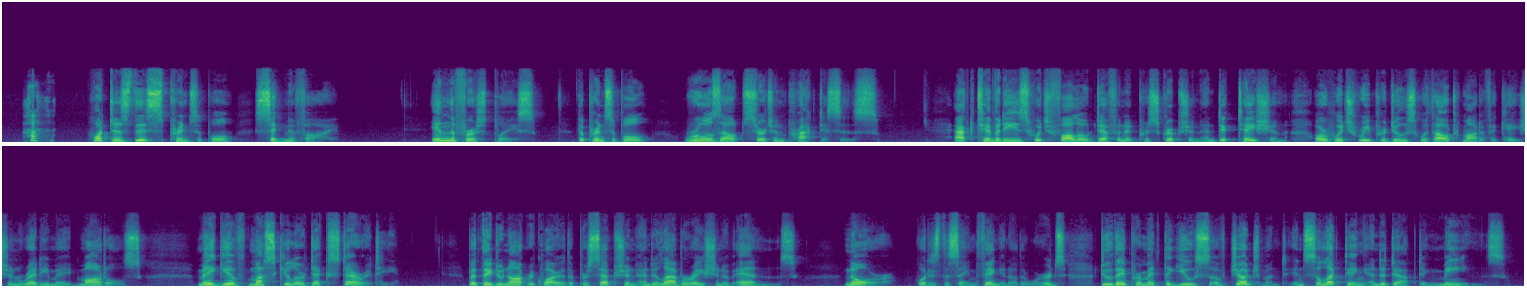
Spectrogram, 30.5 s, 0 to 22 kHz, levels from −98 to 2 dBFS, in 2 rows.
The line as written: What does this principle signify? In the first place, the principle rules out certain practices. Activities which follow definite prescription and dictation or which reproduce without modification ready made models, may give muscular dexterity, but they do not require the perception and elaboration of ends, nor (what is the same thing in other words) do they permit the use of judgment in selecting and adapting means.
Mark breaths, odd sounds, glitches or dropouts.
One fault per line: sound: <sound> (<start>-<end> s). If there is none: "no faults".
sound: laugh (0.2-0.5 s)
